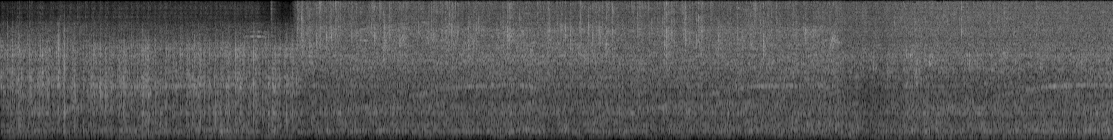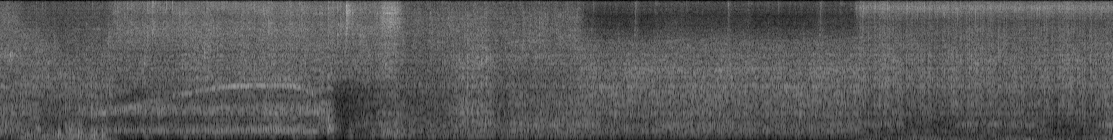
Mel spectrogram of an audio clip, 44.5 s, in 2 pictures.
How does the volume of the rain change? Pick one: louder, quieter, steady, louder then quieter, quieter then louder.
steady.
